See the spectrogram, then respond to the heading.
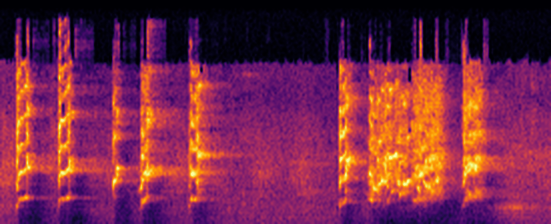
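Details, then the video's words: Pet lovebirds in assorted colour mutations call in a fast series of sharp, high squeaks, five spaced notes, a short lull, then a louder, denser burst of shrill chattering. "Sounds of love birds"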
